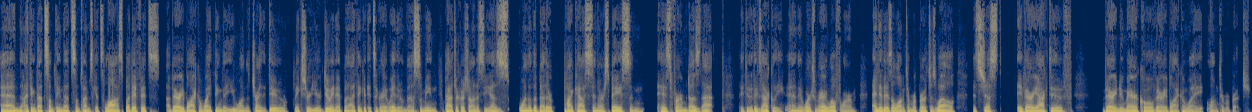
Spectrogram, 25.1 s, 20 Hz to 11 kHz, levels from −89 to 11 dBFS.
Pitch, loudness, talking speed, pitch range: 105 Hz, -16 LUFS, 220 wpm, 100-115 Hz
